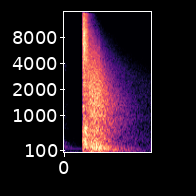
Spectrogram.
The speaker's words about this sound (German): Der Wissenschaftler hielt daraufhin kurz inne, bis er auf das Herz des an die Liege gefesselten Mannes zielte und einen Schuss abfeuerte.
